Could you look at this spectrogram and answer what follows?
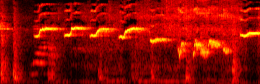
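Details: .White-rumped shama song meant to provoke other shamas into singing: a relaxed series of clear whistled notes, many sliding upward, delivered in quick succession with short pauses, ending in a lower warbled phrase and a final high whistle.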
